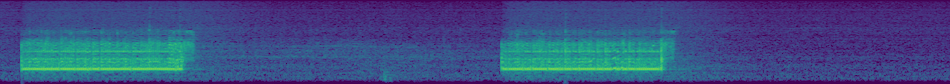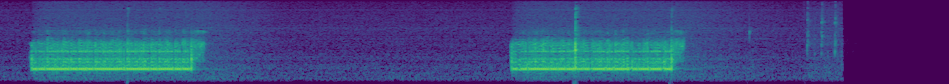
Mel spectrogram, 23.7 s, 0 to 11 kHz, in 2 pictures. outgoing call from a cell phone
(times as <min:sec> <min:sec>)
0:00.3 0:02.5, 0:06.2 0:08.5, 0:12.2 0:14.5, 0:18.2 0:20.4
